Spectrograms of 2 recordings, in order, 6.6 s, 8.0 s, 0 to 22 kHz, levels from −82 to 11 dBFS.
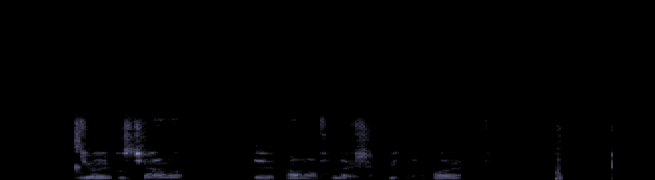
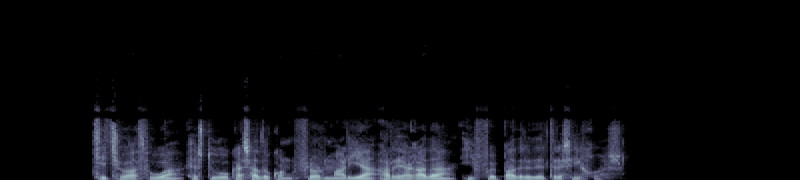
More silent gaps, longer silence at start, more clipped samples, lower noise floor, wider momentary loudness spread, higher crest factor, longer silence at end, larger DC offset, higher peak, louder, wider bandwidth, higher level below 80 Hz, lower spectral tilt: first, 1.88-2.52 s, 2.79-2.83 s, 3.77-3.85 s, 4.65-4.81 s, 4.93-5.53 s vs none; second, 0.75 s vs 0.9 s; neither; about the same, under -90 dBFS vs -88 dBFS; first, 22 LU vs 12 LU; first, 28 dB vs 20 dB; second, 0.95 s vs 1.8 s; neither; second, -22 dBFS vs -2 dBFS; second, -45 LUFS vs -21 LUFS; second, 8.2 kHz vs 9.2 kHz; second, under -90 dBFS vs -66 dBFS; second, -1 dB/octave vs -5 dB/octave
